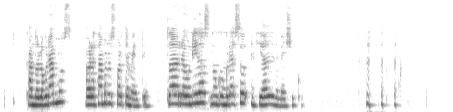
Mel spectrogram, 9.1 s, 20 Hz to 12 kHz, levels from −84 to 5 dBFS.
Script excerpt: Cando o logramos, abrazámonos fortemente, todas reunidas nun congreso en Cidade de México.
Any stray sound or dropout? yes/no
yes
